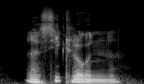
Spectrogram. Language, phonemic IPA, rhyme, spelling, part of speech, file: French, /si.klon/, -on, cyclone, noun, Fr-cyclone.ogg
- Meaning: cyclone (rotating system of winds)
